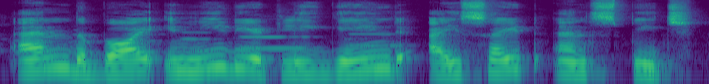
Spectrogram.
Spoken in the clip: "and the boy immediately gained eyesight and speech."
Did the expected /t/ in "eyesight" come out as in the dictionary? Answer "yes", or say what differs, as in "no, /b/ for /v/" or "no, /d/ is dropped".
yes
